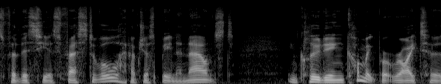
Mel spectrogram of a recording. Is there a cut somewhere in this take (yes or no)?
no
